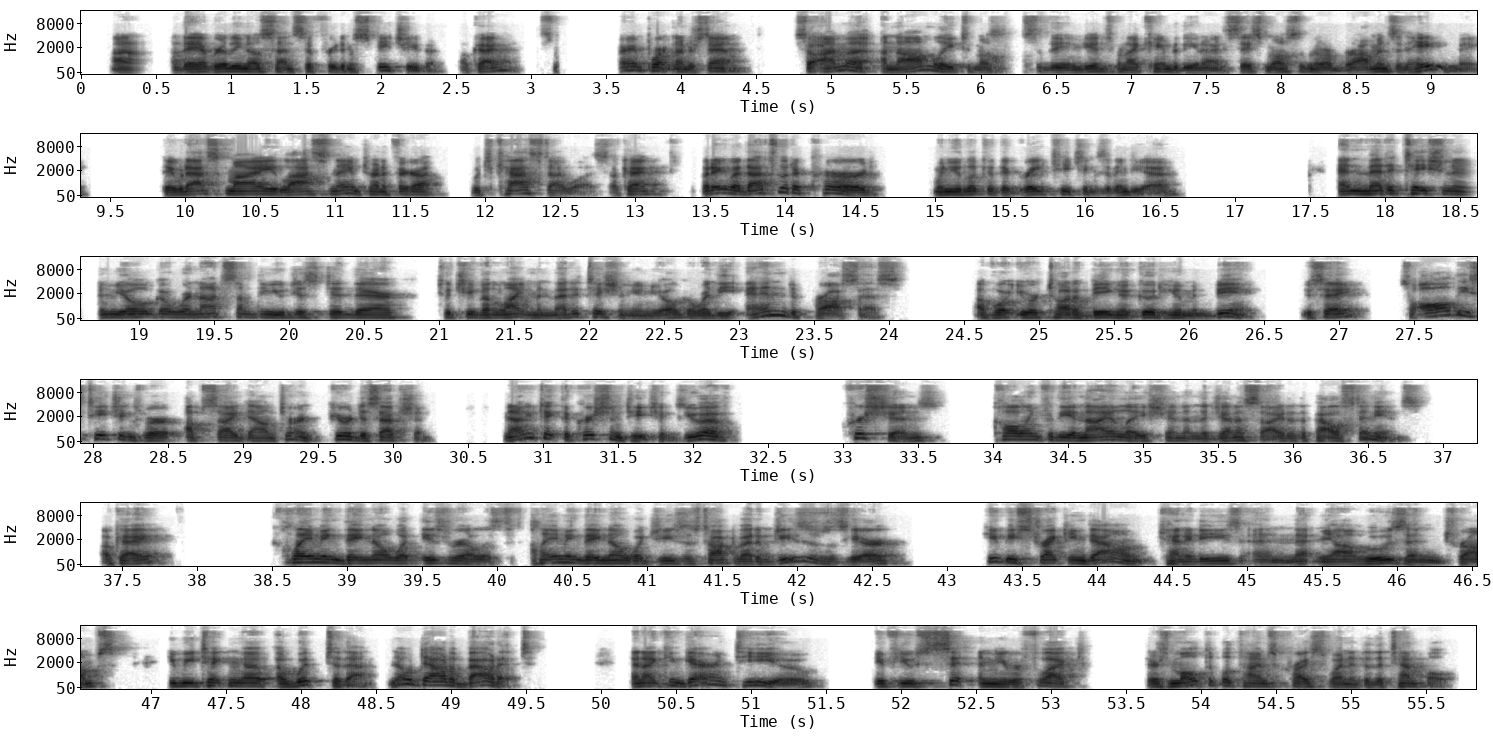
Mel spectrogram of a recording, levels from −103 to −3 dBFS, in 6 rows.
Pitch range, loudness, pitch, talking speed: 105-130 Hz, -17 LUFS, 115 Hz, 205 wpm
